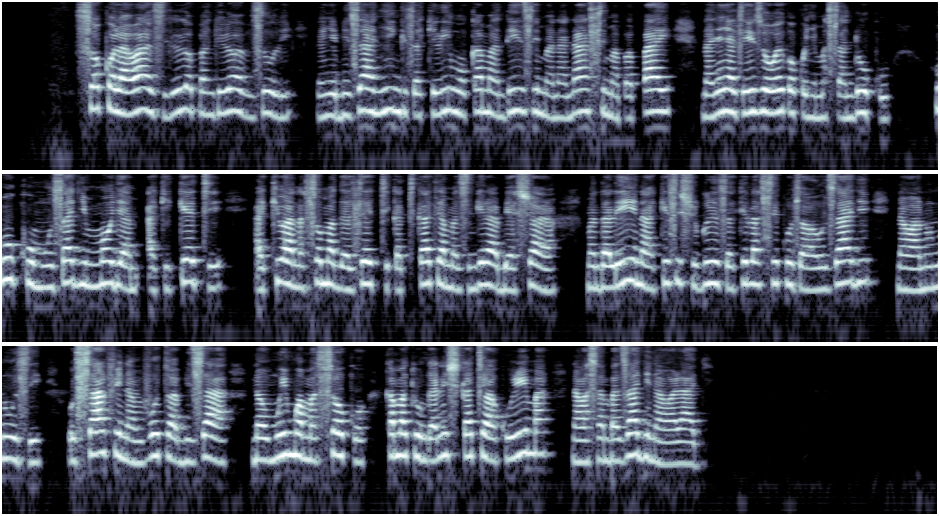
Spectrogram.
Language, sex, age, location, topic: Swahili, female, 25-35, Dar es Salaam, finance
